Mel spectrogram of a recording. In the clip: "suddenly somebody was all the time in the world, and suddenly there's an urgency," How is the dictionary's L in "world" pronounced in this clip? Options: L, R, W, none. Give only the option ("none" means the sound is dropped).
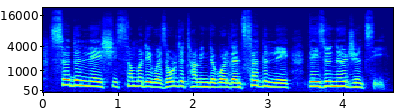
L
